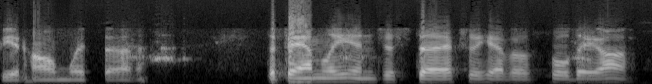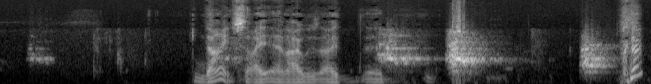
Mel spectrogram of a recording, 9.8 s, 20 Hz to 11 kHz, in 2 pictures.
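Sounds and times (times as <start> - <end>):
speech: 0.0 - 1.2, 2.0 - 4.8, 6.3 - 8.4
miniature dachshund barking: 7.7 - 9.6.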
